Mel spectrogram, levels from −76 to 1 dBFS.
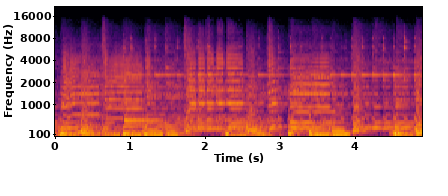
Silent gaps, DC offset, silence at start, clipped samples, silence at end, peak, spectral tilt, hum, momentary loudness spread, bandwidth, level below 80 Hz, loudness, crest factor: none; 0.4%; 0 s; under 0.1%; 0 s; -4 dBFS; -4.5 dB/octave; none; 3 LU; 15.5 kHz; -30 dBFS; -18 LUFS; 14 dB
